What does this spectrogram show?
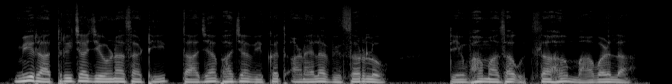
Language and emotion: Marathi, sad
